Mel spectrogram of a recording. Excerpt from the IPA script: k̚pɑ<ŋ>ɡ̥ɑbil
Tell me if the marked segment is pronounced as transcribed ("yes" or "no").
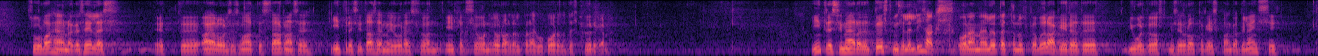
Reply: yes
